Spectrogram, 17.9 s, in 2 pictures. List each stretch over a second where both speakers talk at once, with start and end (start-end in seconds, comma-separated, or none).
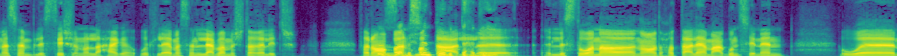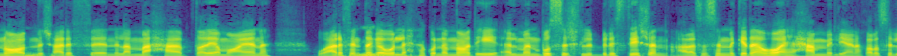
3.7-5.0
